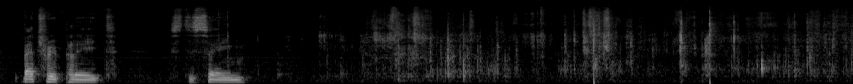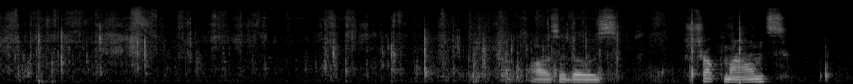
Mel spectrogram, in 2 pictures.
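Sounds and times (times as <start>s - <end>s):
packaging crinkling and rustling: 2.7s - 16.1s.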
